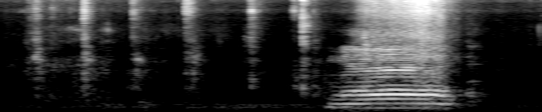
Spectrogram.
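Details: Sheep in a flock kept by a herder in the Moroccan countryside, the day an older ewe gave birth to a female lamb; one short harmonic bleat lasting about half a second, with faint rustling and clicks before it.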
